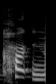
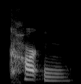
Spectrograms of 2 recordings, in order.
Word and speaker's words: carton: A carton of milk. 네, 지금 화면에서 보시는 것처럼 요런 통에 담긴 그런 우유를 얘기하는 건데요. 자, 발음, T 발음은 먹으면서 발음할게요. carton, carton, carton.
